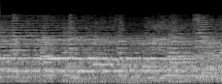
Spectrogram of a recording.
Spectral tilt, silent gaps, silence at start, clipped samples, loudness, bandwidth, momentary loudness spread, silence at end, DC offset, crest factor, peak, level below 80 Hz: -4 dB/octave; none; 0 s; under 0.1%; -15 LUFS; 11.5 kHz; 3 LU; 0 s; under 0.1%; 14 dB; -2 dBFS; -50 dBFS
